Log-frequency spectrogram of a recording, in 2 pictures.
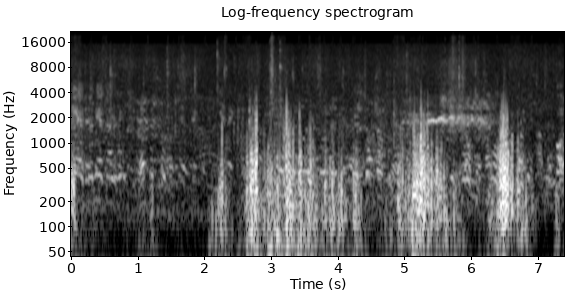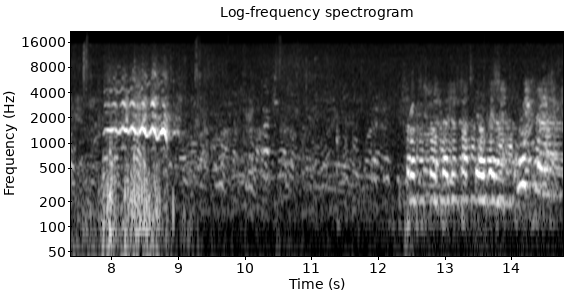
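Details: Polish cold-blood (PKZ) stallion born in 2019 gives high, wavering whinnies in short bursts, mixed with people talking, thudding hooves and clatter.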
